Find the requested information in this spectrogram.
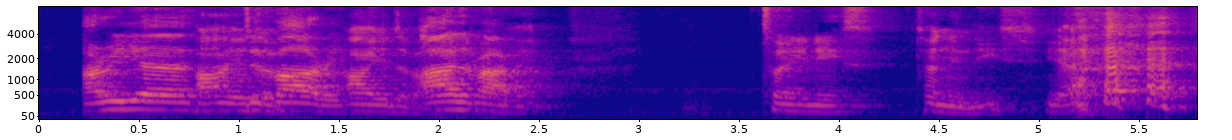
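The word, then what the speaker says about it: Arya Daivari: Arya Davari.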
